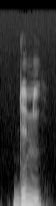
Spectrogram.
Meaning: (adjective) half; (adverb) half; partially; almost; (noun) 1. half (fraction) 2. half (half-hour)
- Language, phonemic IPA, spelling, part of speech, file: French, /də.mi/, demi, adjective / adverb / noun, Fr-demi.ogg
